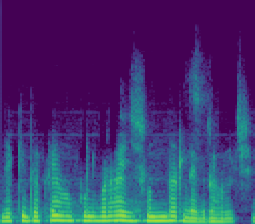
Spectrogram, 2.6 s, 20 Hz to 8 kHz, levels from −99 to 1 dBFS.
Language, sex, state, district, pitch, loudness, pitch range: Maithili, male, Bihar, Saharsa, 150 Hz, -19 LUFS, 130-155 Hz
